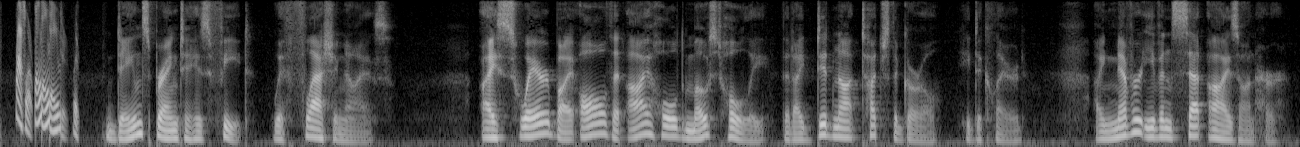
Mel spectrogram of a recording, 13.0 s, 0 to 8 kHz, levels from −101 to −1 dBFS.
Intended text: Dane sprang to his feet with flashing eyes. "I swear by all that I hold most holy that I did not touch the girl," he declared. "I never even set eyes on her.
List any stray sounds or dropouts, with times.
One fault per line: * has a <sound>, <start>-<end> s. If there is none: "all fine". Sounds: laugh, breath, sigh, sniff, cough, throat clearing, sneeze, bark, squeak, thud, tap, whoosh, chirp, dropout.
* has a chirp, 0.2-0.8 s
